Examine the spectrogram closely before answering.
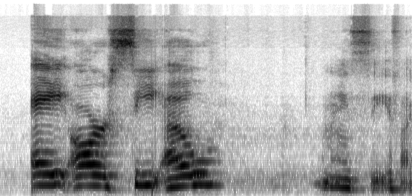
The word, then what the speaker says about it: pau d'arco: The Spanish pronunciation, pau, yes, the U is pronounced like an U. Pau. Pau d'arco. Pau d'arco. Pau d'arco. In English, it's rather simply pronounced as Pau d'arco.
